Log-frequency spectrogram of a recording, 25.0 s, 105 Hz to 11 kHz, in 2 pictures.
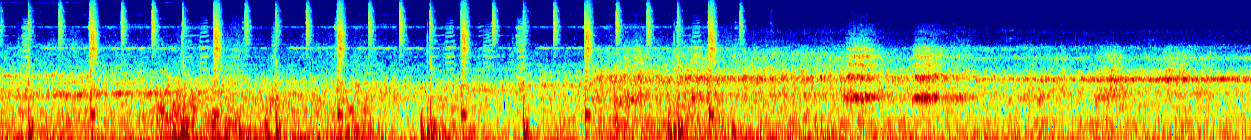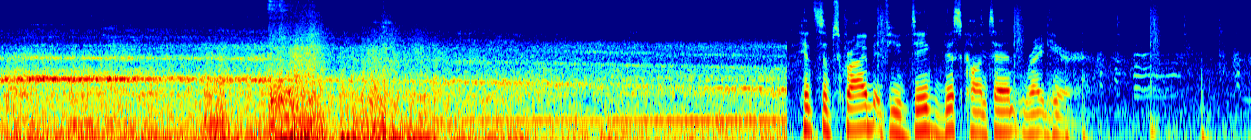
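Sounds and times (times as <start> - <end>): vehicle low rumble with whine: 0.0 - 12.1.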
